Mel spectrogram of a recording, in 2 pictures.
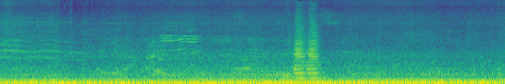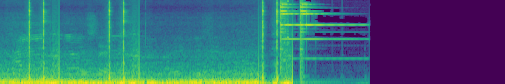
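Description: Bus engine and road noise heard from inside the cabin as a steady low rumble. About five seconds in come several mouse-click sound effects, then a bell-like ding that rings on briefly near the eighth second, and the sound stops.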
